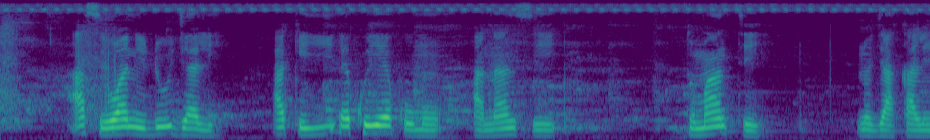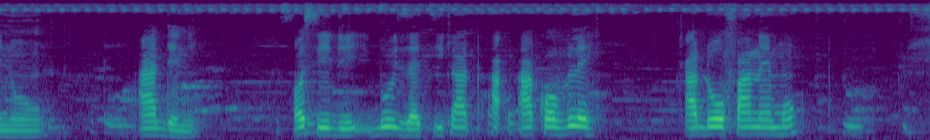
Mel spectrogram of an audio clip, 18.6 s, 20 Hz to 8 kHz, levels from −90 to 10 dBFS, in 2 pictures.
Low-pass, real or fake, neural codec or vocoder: 7.2 kHz; real; none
